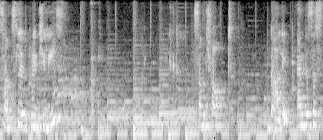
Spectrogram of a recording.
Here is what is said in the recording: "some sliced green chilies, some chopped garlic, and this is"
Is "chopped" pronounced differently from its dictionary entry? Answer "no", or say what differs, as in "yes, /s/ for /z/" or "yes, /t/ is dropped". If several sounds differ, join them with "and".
yes, /ʃ/ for /tʃ/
